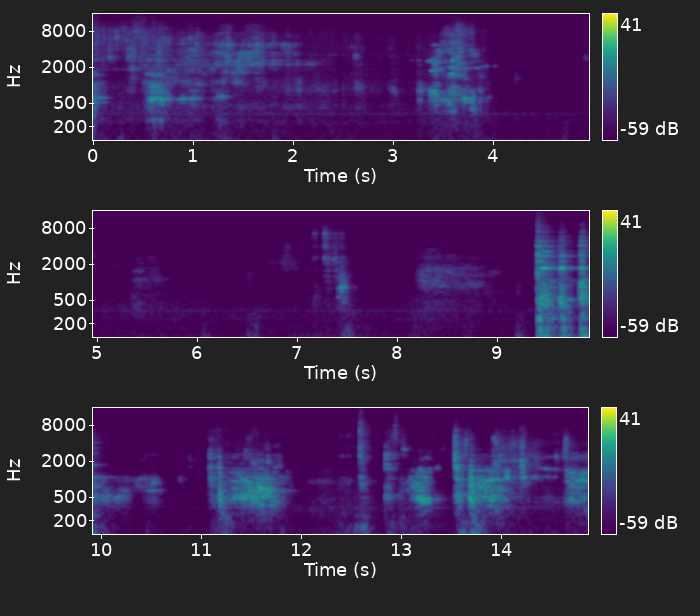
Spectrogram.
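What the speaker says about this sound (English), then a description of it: "next I'm going to add my beef stock" Beef stock for French onion soup poured into a pot, with splashy liquid bursts, drips and clinks in separate spurts between silent gaps, close up.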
